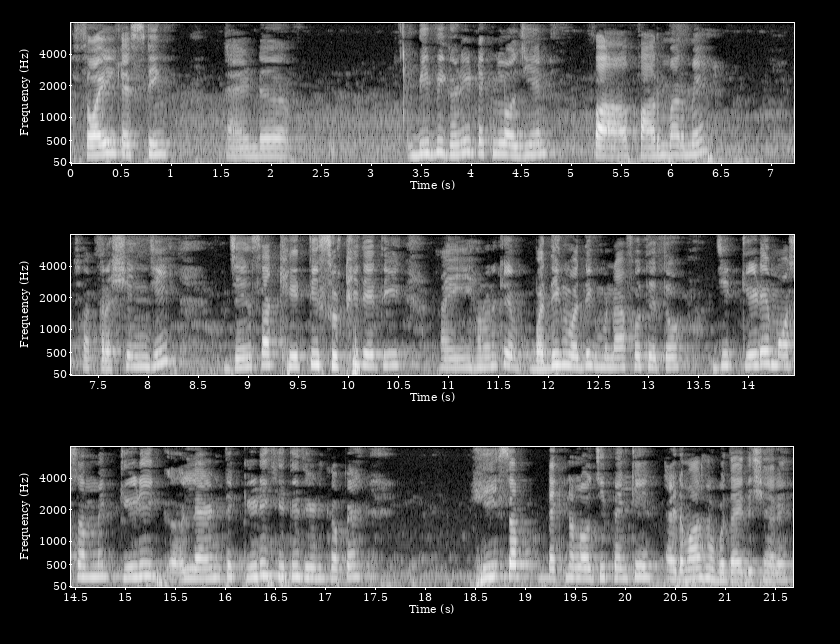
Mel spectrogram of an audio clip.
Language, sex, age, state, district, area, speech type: Sindhi, male, 18-30, Gujarat, Kutch, urban, spontaneous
